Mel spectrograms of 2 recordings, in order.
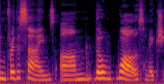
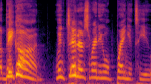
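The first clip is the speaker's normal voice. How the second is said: loud snarling creature voice; 2 semitones higher, 6 dB louder than usual. Narrating a game scene, the storyteller voices a creature snarling at the player: snarling creature voice. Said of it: "it sort of snarls at you".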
